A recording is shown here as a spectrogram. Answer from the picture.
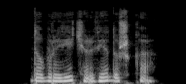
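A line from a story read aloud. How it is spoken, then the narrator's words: Quiet. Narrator (Russian): тихо проговорил он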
